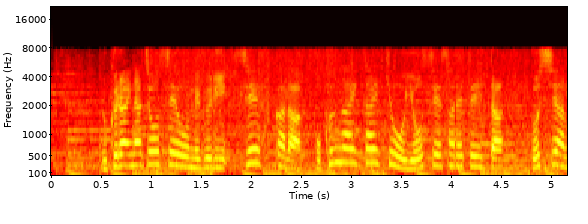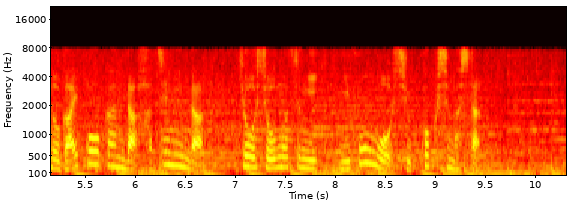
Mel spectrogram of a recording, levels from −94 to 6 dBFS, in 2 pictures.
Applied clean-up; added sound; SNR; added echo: none; Toilet flush; 19 dB; none.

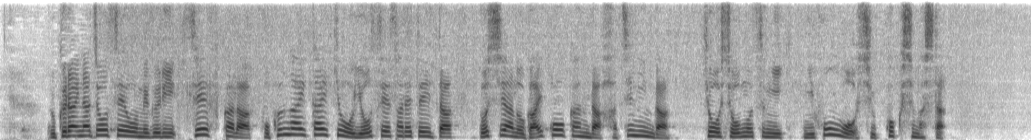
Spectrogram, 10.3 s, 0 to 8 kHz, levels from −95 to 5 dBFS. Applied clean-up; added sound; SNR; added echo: neural mask model Resemble Enhance denoiser.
